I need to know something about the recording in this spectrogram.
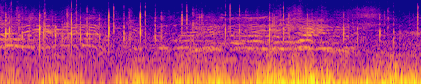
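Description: Open-air cricket ground ambience after a wicket: faint, distant voices of players on the field, over a steady low rumble with a few scattered sharp clicks.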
